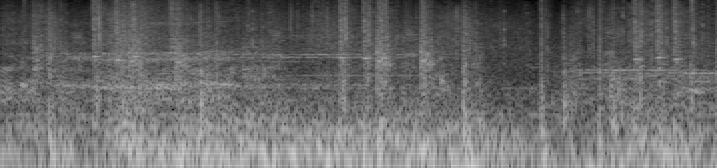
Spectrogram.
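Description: Fiery spells burst and whoosh.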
